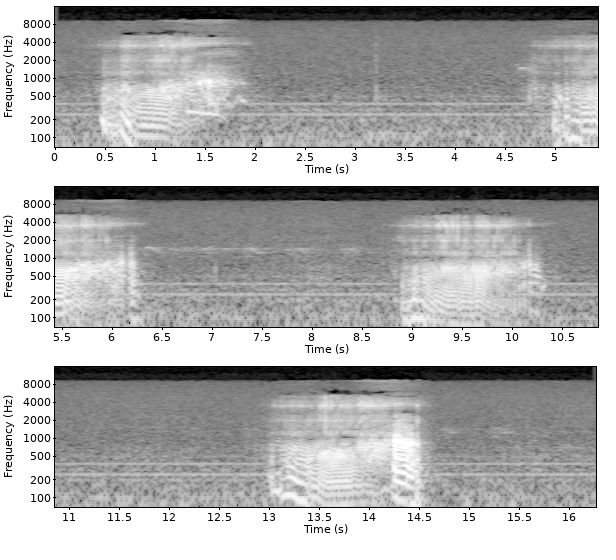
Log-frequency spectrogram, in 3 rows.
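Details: Snoring during sleep: four rough, fluttering snores about every four seconds, around 15 a minute, over a steady room hum; typical snoring.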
